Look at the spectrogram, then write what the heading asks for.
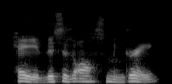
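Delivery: ordinary talk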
